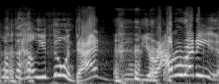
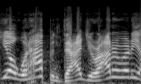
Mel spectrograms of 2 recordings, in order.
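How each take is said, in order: First: High, bright mock-child voice asking dad what happened; kids teasing. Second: Put-on kids teasing. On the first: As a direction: imitate the kids calling out to dad, pitched up. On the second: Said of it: "My kids were like".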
